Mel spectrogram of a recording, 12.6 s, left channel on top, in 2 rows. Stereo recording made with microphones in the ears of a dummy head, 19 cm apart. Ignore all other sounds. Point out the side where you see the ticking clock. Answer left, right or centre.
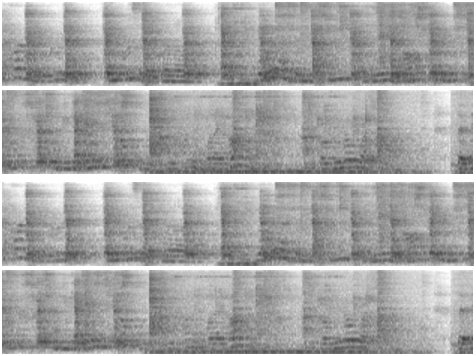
left.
